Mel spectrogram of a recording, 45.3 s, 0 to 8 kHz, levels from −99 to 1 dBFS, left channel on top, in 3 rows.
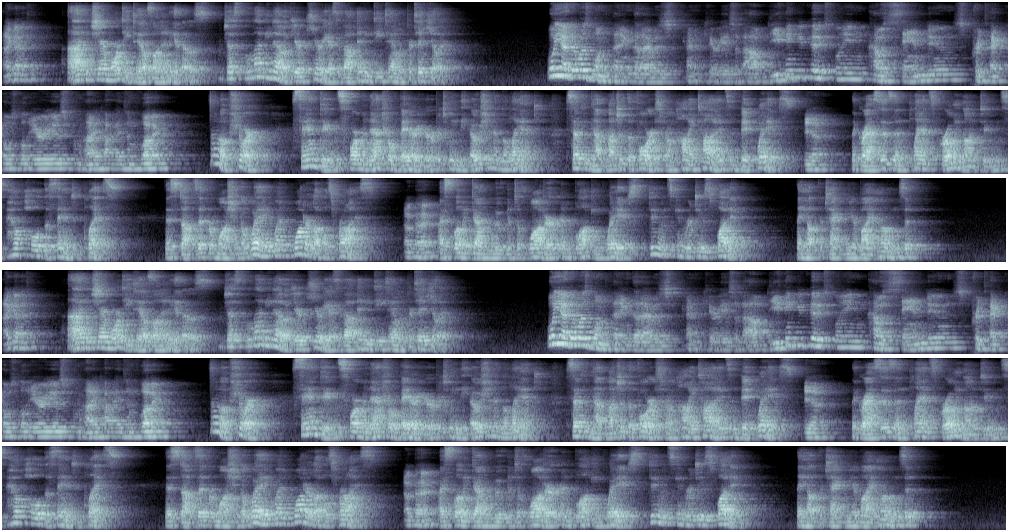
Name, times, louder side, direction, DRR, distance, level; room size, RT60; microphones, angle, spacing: voice 1, 0.0-0.3 8.2-17.5 27.1-27.4 36.2-36.6, right 1 dB, 55° right, -5 dB, 2.5 m, -26 dB
voice 2, 1.0-3.0 3.3-6.6 18.2-18.9 19.5-23.1 23.6-26.9 27.8-31.9 32.6-35.7 36.7-41.3 42.1-43.8, left 1 dB, 25° left, -4 dB, 1.4 m, -22 dB
7.9 x 5.5 x 3.4 m, 0.86 s
head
